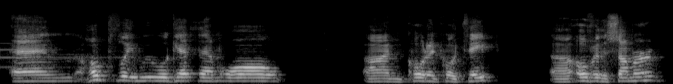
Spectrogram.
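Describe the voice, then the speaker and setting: Middle-aged new york guy, kinda high voice, rambles with lots of uhs and ums. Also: a bit bright, rough recording. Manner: rambling storyteller, many fillers. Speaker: co-host. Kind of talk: casual chat.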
